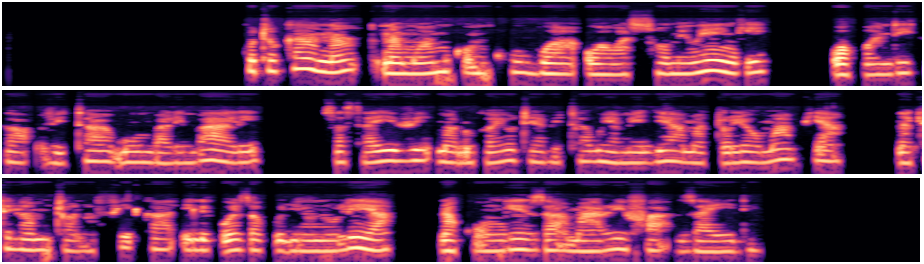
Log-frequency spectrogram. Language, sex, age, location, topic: Swahili, female, 36-49, Dar es Salaam, education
